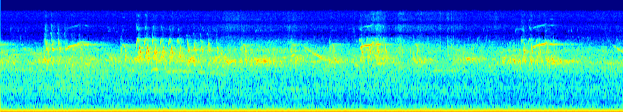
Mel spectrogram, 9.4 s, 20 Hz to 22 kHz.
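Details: Incubating bald eagle pair at a webcam nest in Hanover, Pennsylvania, around 7 AM on 25 March 2019, vocalizing to prompt a nest exchange; several quick runs of high, stuttering staccato notes amid constant hiss and occasional thin whistled bird calls.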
